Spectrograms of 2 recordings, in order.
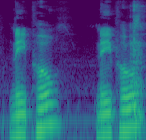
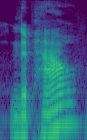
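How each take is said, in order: First: Nepal as "NEE-pal", rising in question; unsure pronunciation. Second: Nepal as "nih-POW", questioning; unsure pronunciation. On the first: Host guessing at the place name, Nepal asked as "NEE-pal". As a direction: try Nepal twice with a long "nee", higher and questioning. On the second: Host unsure of the place name, Nepal tried as "nih-POW". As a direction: try Nepal with a short first vowel, ending like "pow". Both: Real, not acted. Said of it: "What is it?".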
